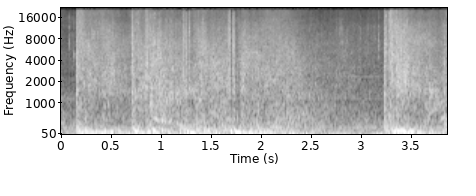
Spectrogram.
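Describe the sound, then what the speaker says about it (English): Warframe's Gorgon Incarnon fires on full auto with delayed explosions, giving a rapid stream of close, punchy shots and booming bursts across a few seconds of game audio, with no talking. "A little bit delayed explosion. But hey, at least it's full auto."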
